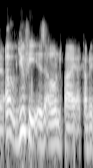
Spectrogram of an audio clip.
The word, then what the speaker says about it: Eufy: I guess, I don't know how it's pronounced. It's EUPY. It's Eufy.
